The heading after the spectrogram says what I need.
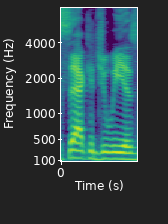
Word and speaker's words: Sacagawea: spelled eight different ways however not a single one of those spellings is with a J always with what appears to be a hard g g furthermore according to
